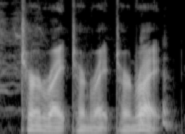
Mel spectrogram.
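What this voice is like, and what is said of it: Bad Matthew McConaughey impression. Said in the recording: “my impression of Matthew McConaughey if he were a GPS ... terrible Matthew McConaughey impression”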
